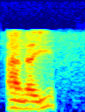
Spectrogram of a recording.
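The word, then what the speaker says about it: Anaïs: I'm thinking it's like Anais, but I don't know if I'm saying that correctly. – It's French, Anais.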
